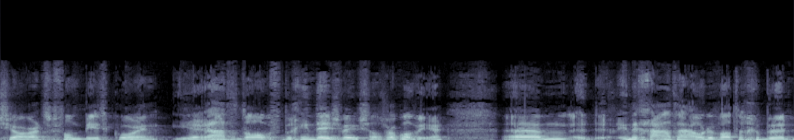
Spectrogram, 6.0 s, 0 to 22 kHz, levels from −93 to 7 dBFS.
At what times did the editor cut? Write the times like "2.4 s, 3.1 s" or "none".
2.0 s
